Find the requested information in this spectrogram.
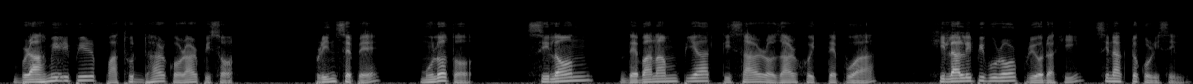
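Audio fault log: Throughout: low-delay AAC compression. The sound is rough and grainy, with noise filling the gaps between pitch harmonics and a thin, synthetic top band. This is likely low-delay AAC around 32 kbps, whose short frames resolve harmonics poorly, unlike the swirly artefacts of longer-frame codecs.
0.56–0.65 s and 2.27–2.53 s: AAC frame loss with concealment. The first patch replaces about 60 ms, fitting two lost frames. The second scatters about 120 ms of losses in short runs of roughly 30 ms across 240 ms. The decoder repeats the last good spectrum, so these stretches sound smeared and noisy rather than dropping to silence as a plain dropout would.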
